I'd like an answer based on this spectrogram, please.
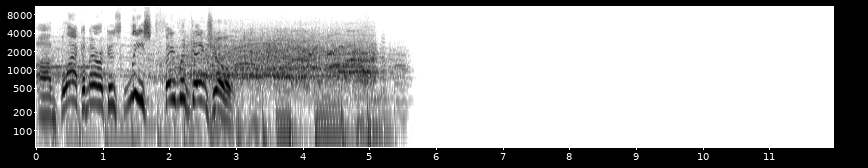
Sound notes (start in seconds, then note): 2.9 cheers and applause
